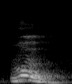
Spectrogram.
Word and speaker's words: womb: B is underlined, it means that we are not here pronouncing B sound. It is tomb, it is womb.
